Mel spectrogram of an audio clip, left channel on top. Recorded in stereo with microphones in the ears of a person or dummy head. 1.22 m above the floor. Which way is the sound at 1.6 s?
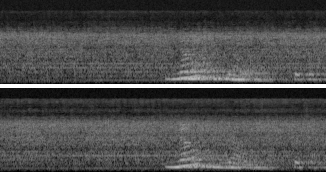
30° right (ahead or behind).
